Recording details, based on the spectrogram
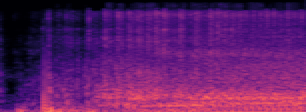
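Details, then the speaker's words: Small mower engine just started after the fuel line was lengthened, with the fuel switch on, primed and its plastic key missing. It catches but sputters, running unevenly with a stumbling, surging beat; cause unclear. "it's still sputtering. Let's turn this a little bit, because I don't want it to be sputtering."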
